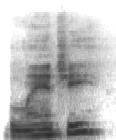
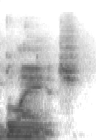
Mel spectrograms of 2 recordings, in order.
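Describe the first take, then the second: First: The name ends with an added ee sound. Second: The name ends without any final vowel sound. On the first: The speaker calls it wrong. "That's not really how you say it" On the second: The speaker calls it right. "That's got to be Blanche"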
